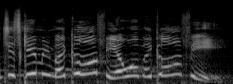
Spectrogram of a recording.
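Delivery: very high, whiny mock impatience; impatient customer. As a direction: whine for your coffee. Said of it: "you're just like".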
